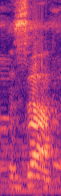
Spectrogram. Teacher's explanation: Makhrajul huruf za terletak pada ujung lidah, berada pada halaman dua gigi seri bawah, sehingga suara za keluar di antara dua gigi seri atas dan bawah.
